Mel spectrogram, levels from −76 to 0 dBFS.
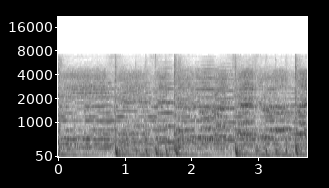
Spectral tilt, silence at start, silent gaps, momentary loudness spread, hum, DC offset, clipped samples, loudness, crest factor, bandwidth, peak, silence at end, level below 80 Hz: -2.5 dB/octave; 0 s; none; 3 LU; none; under 0.1%; under 0.1%; -24 LUFS; 18 dB; 7.4 kHz; -8 dBFS; 0 s; -44 dBFS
